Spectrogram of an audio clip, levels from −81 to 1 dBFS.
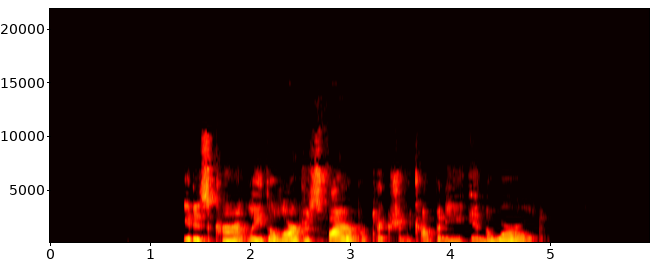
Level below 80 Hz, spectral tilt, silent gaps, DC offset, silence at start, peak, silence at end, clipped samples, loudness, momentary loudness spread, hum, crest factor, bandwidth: -76 dBFS; -4 dB/octave; none; under 0.1%; 1.35 s; -12 dBFS; 1.15 s; under 0.1%; -31 LUFS; 14 LU; none; 22 dB; 11 kHz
